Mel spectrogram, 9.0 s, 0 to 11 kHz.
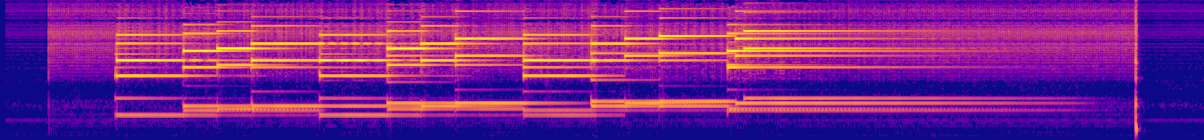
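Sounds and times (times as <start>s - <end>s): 
KiHa 40 train chime in eastern Japan: 0.9s - 8.2s.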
